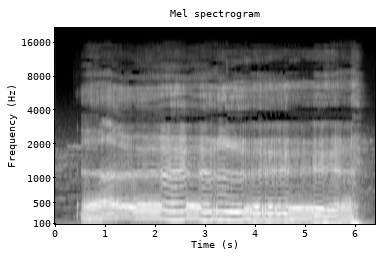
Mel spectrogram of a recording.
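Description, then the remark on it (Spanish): A long, hoarse, throaty groan from a man's throat, wavering and rasping like an irritated cow's low or an angry frog's croak, loud for several seconds before cutting off. “otro ronco sonido salía de su garganta. Este sonaba como a una vaca irritada y una rana enojada.”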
